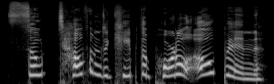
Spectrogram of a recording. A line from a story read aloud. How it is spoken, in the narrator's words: Jillian shouted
